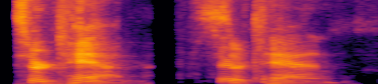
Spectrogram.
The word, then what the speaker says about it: Surtain: Surtain. Yeah. Even though there's an I, don't pronounce the I. It's Surtain, not like stain.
